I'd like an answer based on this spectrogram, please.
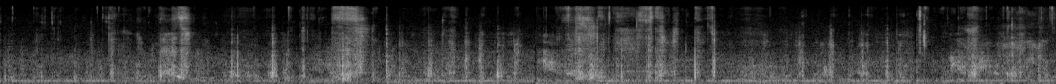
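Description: Close-up eating sounds: spicy noodles slurped, then meat bitten and torn off a bone and chewed, in irregular wet bites and chews.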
